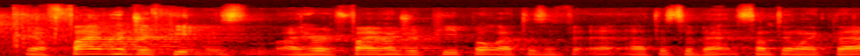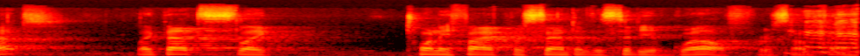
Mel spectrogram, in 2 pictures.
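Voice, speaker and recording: A man with a Canadian accent and a fairly high pitch speaks at a moderate pace with fairly even intonation and long, frequent pauses, against light background noise and audible room echo. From Canada, Ontario (Richmond Hill); Ontario, Canada. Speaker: environmentalist and author; alumnus guest lecturer. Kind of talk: lecture. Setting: stage with audience. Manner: halting, many fillers and repeats. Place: hall. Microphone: podium.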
